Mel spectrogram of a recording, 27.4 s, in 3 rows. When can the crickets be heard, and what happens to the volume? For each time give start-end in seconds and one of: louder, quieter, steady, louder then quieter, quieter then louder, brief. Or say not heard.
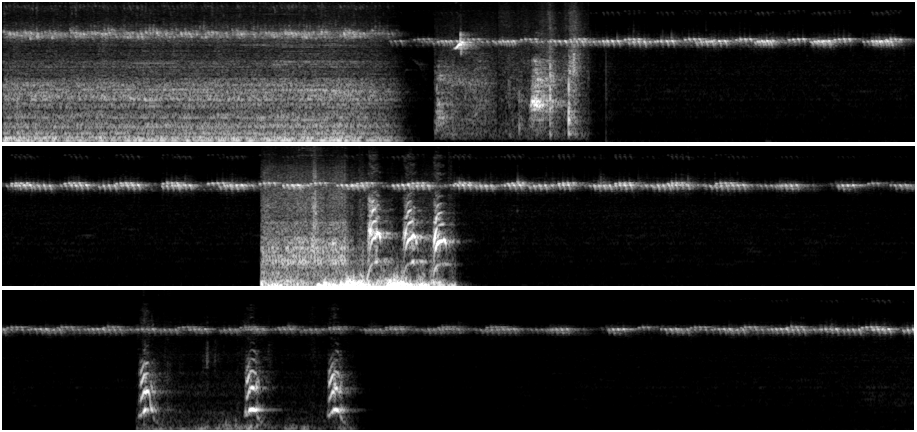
0.0-27.3 quieter.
